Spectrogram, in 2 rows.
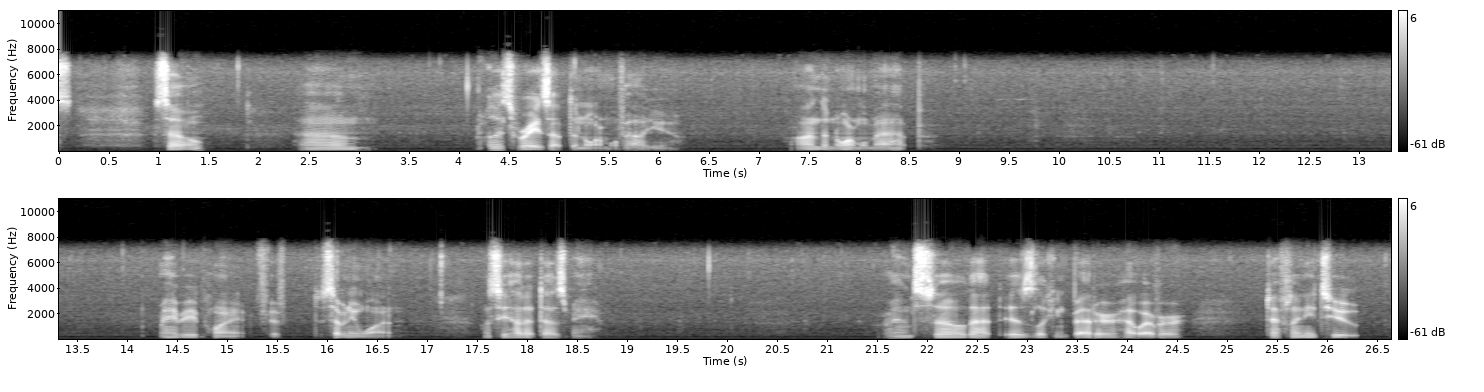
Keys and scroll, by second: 1.3 Escape.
